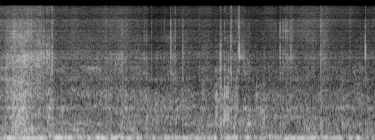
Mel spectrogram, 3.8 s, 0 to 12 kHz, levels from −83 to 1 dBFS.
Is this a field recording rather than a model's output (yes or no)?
no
